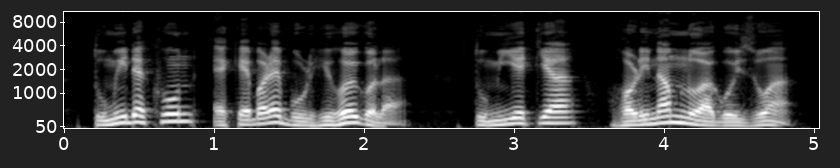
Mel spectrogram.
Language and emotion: Assamese, neutral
